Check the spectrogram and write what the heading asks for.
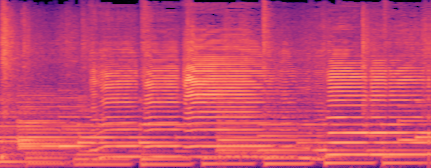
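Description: Background music: a saxophone melody with gliding notes over a bass line that changes note about every half second.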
